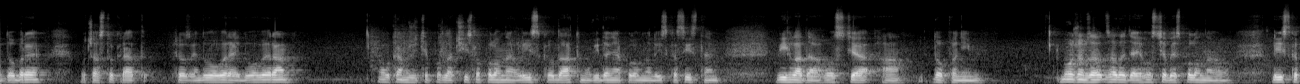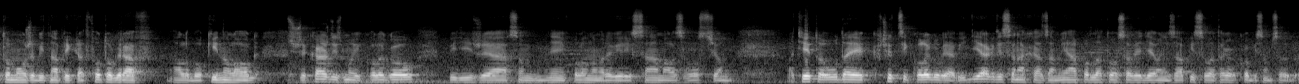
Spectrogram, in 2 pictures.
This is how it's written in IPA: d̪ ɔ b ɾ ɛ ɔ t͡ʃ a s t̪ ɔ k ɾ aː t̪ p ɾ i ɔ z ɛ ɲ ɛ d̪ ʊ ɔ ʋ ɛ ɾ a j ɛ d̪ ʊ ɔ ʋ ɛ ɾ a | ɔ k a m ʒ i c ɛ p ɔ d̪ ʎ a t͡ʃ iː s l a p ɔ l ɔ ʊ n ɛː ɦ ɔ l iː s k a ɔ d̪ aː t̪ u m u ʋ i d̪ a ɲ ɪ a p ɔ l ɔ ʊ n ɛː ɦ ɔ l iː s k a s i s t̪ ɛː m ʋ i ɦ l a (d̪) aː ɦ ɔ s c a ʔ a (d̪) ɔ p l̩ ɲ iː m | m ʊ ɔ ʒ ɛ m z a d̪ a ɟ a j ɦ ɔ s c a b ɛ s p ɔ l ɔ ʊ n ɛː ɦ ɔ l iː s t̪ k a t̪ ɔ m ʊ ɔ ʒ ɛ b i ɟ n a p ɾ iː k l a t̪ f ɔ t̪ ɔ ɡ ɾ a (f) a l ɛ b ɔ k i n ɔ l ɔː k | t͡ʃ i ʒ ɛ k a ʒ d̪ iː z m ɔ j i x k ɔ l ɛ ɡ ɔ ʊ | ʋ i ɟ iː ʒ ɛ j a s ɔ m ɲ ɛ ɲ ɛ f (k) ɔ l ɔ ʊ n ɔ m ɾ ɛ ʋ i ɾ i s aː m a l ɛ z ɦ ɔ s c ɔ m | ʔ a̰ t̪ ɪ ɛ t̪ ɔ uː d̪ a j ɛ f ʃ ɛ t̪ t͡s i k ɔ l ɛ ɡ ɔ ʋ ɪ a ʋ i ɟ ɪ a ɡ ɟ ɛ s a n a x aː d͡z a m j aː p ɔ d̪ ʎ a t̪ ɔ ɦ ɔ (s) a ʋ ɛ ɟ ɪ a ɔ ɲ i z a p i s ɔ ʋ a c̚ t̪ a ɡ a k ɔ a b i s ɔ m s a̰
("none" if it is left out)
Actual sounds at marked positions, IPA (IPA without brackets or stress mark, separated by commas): d̪, d̪, f, p, s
